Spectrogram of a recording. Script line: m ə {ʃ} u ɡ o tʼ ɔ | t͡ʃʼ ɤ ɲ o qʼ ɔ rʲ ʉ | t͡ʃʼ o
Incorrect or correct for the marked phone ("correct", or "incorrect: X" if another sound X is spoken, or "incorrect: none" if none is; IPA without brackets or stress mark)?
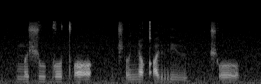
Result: correct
